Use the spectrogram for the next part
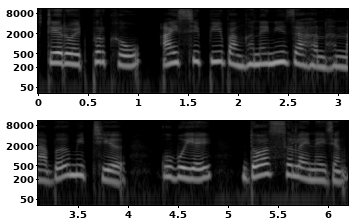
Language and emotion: Bodo, neutral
